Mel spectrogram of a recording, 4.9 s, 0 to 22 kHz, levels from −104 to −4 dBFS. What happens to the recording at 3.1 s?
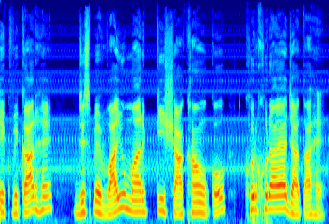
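A faint, steady chirping warble sits behind the speech at 3.1 s, as it does from start to finish. That is timecode bleed. Linear timecode on an adjacent track or cable has leaked into the audio path. The code is a square wave that flips between two pitches near 1 and 2 kHz, and its pattern repeats at 23.976 frames per second. It rides roughly 35 dB beneath the speech.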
